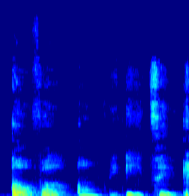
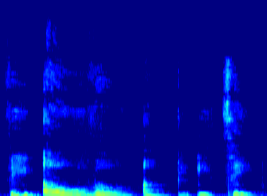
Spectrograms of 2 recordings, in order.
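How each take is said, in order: First: Breathy whispered show title; hushed whisper. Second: Said in the usual way. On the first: Shown as a demonstration. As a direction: whisper the name like a secret.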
